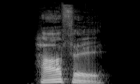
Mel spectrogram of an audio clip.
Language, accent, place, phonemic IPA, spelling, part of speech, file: German, Germany, Berlin, /ˈhaːfl̩/, Havel, proper noun, De-Havel.ogg
- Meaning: Havel (a river in Germany)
